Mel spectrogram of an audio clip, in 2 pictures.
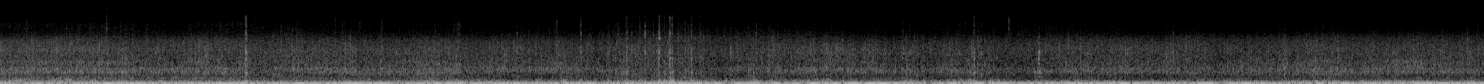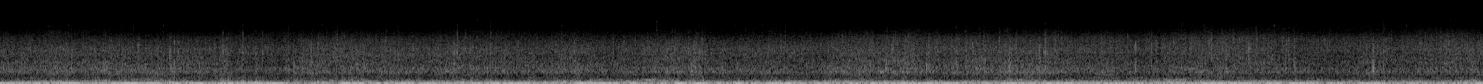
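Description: Wind rumbles loudly across the microphone.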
